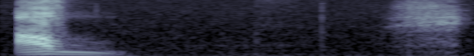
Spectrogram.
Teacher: for the dad, it doesn't stop completely, but release slightly towards the front, towards the makhraj of the lam, but it doesn't touch the front of the top front of the mouth.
